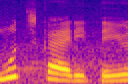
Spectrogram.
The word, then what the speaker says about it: お持ち帰り: おもちかえりできますと書いてあります。 It says “Omochi kaeri dekimasu”.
